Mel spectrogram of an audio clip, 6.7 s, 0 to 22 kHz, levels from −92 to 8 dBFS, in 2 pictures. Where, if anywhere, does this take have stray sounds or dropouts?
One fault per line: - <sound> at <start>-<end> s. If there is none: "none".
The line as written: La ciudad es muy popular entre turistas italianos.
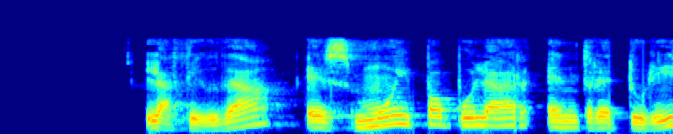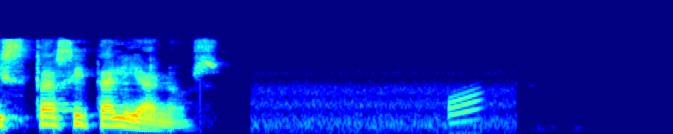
- chirp at 5.6-5.8 s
